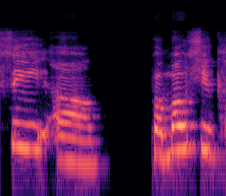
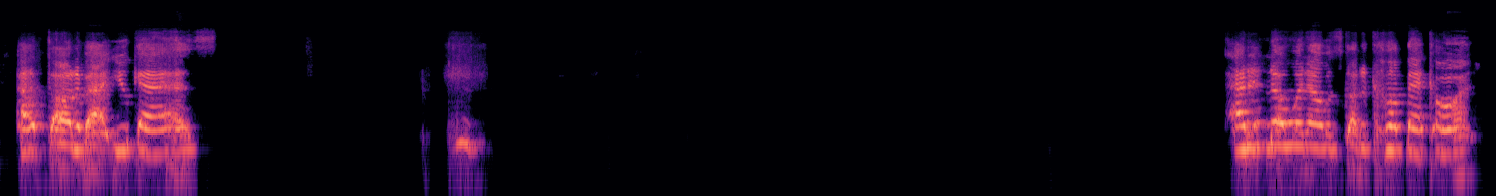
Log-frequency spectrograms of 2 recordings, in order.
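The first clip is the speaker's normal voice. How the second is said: choked up, close to tears, voice breaking. Thanking viewers in the comments by name: choked up, close to tears. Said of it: "y'all gonna make me cry this morning".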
